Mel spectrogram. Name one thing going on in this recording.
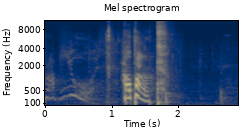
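A man speaks tensely through a game's sound.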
